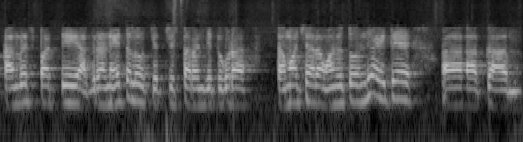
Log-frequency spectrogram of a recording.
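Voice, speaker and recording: A man reporting live as a news correspondent, halting and restarting his words, over a tinny phone line. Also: sits high.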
